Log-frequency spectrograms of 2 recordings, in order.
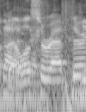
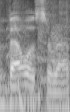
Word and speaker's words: Velociraptor: said is not real a veliseraptor yeah that's not a that's not a thing how do you say it Velociraptor no it's a velociraptor there was a whole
